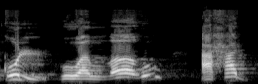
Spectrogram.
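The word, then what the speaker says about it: قُلْ هُوَ اللَّهُ أَحَدٌ: ya sudah fasih hafal qulhuallahu Ahad penutupnya pakai ta itu juga salah berarti Qul huwallahu Ahad ada qalqalahnya yang lumayan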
